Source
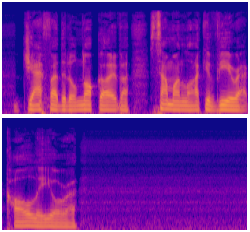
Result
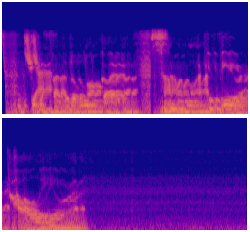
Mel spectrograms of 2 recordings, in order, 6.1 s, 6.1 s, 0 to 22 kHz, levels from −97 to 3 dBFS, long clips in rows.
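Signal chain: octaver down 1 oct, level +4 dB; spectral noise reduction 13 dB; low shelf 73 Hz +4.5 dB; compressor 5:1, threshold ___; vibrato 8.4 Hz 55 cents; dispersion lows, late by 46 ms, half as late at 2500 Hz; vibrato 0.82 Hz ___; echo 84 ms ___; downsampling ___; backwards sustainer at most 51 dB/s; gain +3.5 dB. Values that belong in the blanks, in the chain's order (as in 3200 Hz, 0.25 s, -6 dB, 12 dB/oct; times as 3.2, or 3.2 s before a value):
-39 dBFS, 22 cents, -3.5 dB, 16000 Hz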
